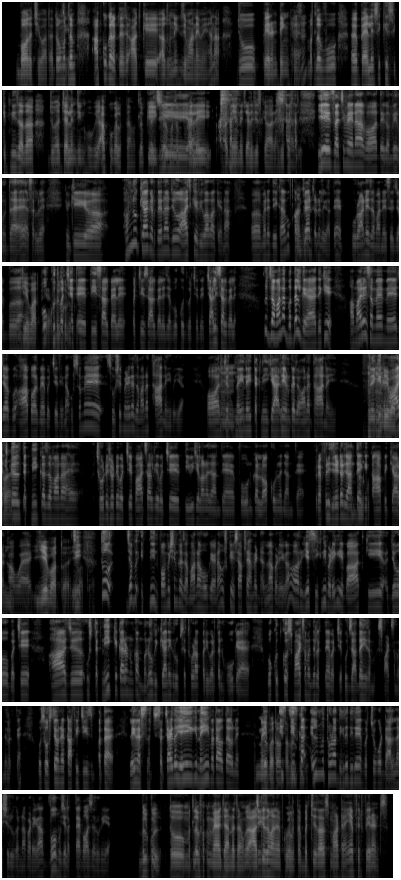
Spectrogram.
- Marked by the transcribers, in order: in English: "पेरेंटिंग"; in English: "चैलेंजिंग"; chuckle; in English: "चैलेंजस"; in English: "कम्पेयर"; laughing while speaking: "आ रही हैं"; chuckle; in English: "लॉक"; in English: "रेफ्रिजरेटर"; in English: "इन्फॉर्मेशन"; in English: "स्मार्ट"; in English: "स्मार्ट"; chuckle; in English: "स्मार्ट"; in English: "पेरेंट्स?"
- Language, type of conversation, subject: Hindi, podcast, पेरेंटिंग में आपकी सबसे बड़ी सीख क्या रही?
